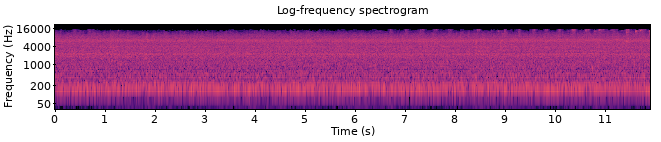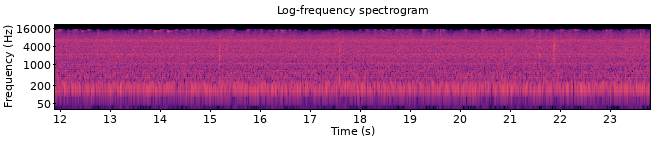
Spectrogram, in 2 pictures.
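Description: Steady whir and hum of a Ninja Foodi XL countertop grill's fan running while it air-fries, with a constant low hum and a faint steady tone over it.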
